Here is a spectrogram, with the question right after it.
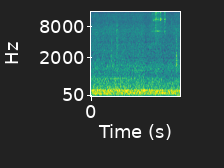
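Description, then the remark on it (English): Steady low rumble of a car driving on a road to Weevil Falls, heard from inside the car four hours into the trip, a continuous engine and tire drone with no talking. “In the car, 4 hours into the car trip.”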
